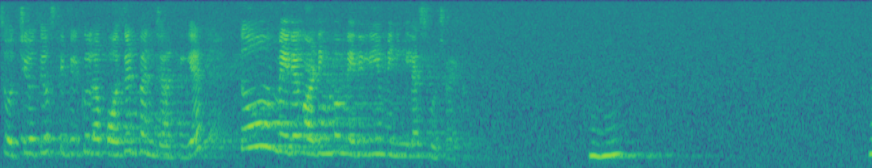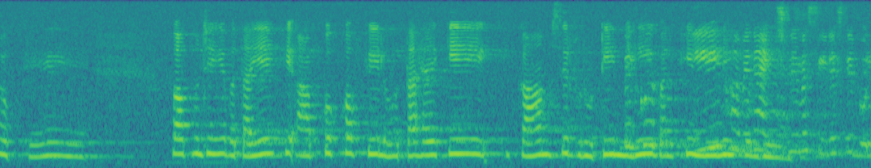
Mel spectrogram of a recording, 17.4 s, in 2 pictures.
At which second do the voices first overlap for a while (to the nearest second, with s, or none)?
15 s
